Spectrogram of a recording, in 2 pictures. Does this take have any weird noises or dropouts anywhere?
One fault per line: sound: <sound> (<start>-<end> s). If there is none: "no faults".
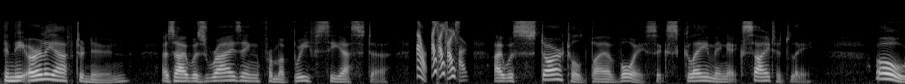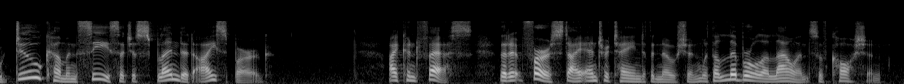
sound: chirp (4.2-4.7 s)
